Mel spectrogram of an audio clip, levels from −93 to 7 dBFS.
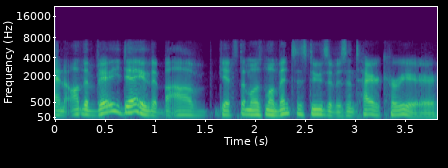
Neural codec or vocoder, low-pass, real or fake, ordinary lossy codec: codec, 16 kHz, 0.8 kbps, ZipCodec; 7.2 kHz; fake; AAC, 48 kbps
